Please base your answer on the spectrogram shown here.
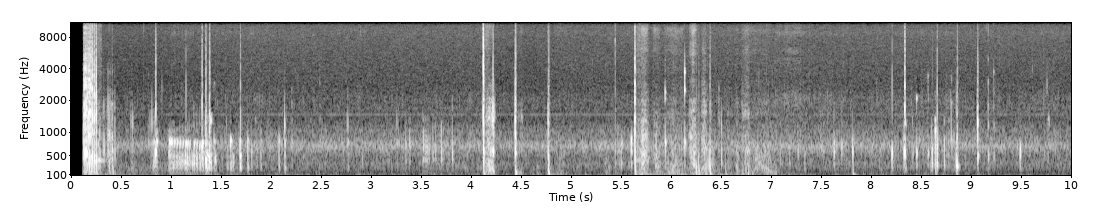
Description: A video edit of sounds of my stomach digesting some kombucha, cheese, and noodles, expanded to last 15 minutes.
